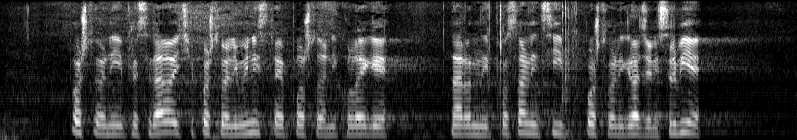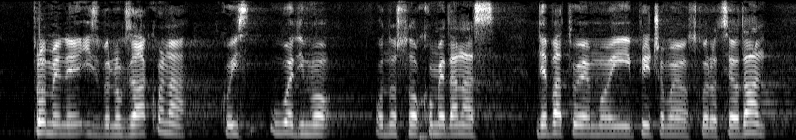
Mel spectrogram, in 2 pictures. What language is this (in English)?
Serbian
